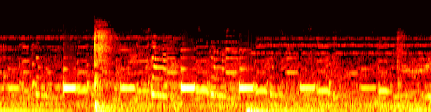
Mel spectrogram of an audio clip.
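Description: Live blues band playing: an electric guitar lead repeats a short high note and slides down from it, over bass, Hammond organ and drums, with a sharp drum hit about a second in.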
